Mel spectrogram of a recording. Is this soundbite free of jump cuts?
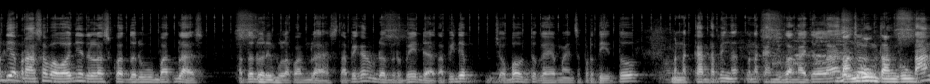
yes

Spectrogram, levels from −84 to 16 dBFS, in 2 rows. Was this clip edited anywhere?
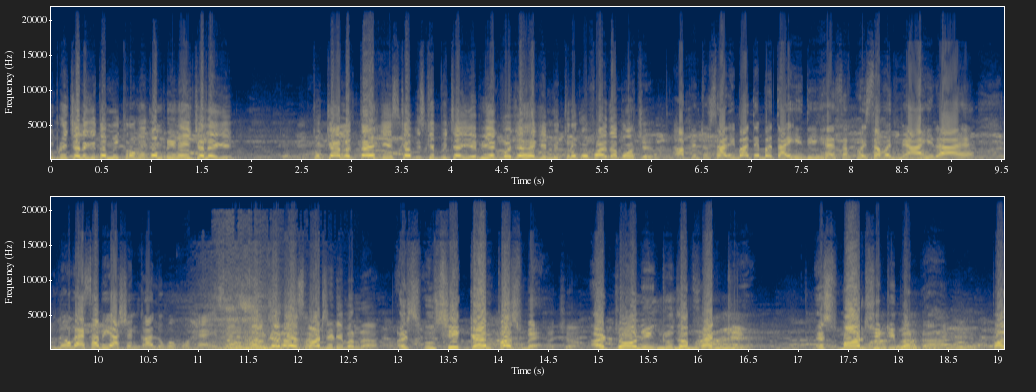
yes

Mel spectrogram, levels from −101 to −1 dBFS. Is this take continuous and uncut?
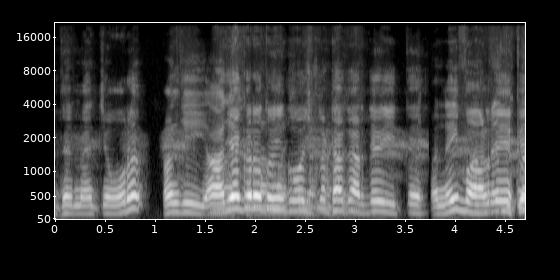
no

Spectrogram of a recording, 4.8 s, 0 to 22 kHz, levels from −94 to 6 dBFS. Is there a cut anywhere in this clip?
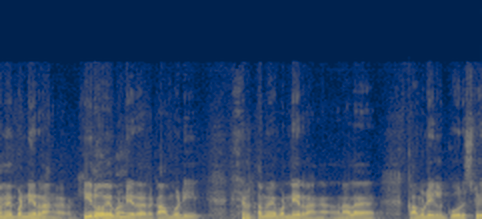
no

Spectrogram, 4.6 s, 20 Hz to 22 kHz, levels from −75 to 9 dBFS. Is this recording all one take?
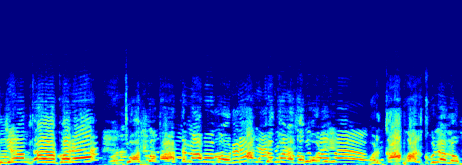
no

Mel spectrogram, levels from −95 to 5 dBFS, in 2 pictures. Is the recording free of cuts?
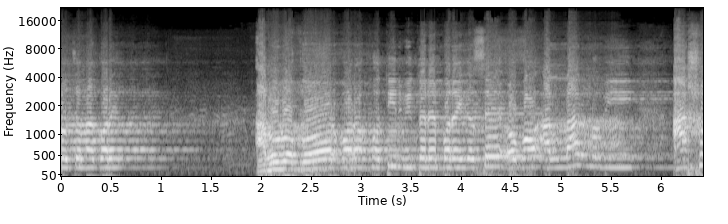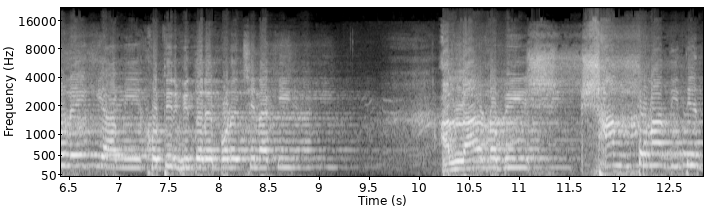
yes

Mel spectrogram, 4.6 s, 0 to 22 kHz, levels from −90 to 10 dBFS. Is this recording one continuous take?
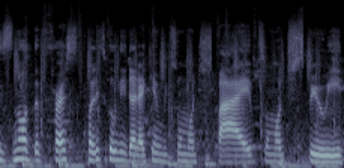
no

